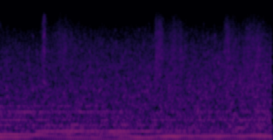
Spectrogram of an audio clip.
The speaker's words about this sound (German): Wie beruhigend das Rauschen des Flusses doch ist. Fast alle anderen Geräusche versinken darin nur unsere Schritte auf dem sandigen Untergrund sind noch zu vernehmen.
